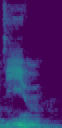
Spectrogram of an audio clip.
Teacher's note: las dos e se convierten como en una y alargada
